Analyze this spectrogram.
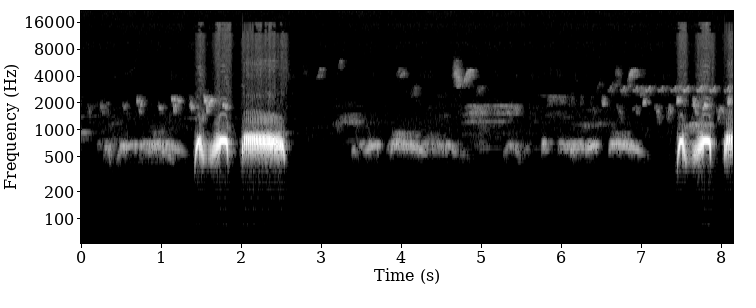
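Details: Spotted dove serving as a trapping decoy, with soft murmured coos leading into a strong phrase of two looped notes and a long held coo, repeated at the end; faint chirps above.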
